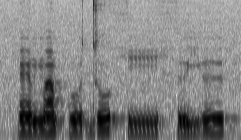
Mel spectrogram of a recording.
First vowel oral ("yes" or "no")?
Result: no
